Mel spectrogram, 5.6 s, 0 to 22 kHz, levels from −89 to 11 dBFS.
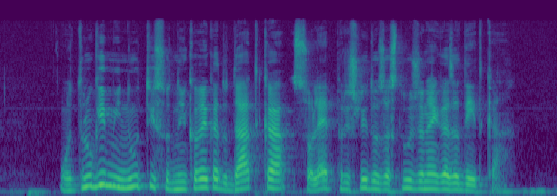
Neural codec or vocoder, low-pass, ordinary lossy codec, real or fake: none; 14.4 kHz; none; real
